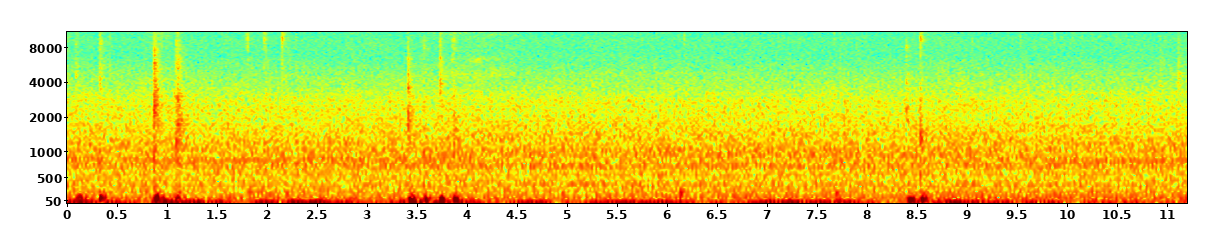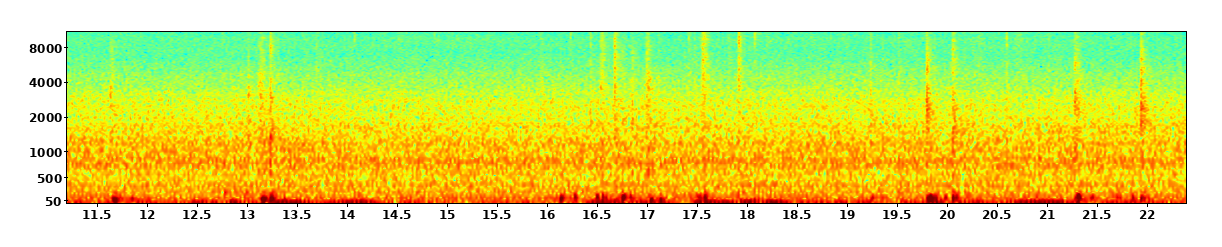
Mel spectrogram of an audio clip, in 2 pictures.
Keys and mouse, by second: 3.4 n, 3.7 n, 8.4 n, 11.6 n, 13.1 n, 17.0 shift+f.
